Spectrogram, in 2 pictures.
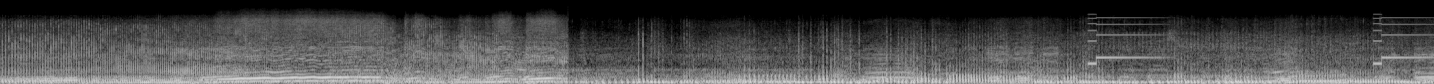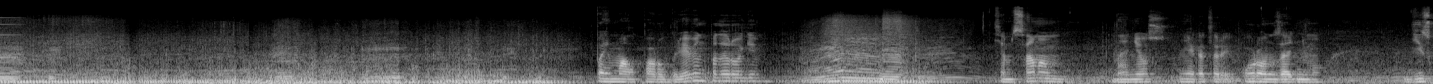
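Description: A two-stroke enduro bike revs up and down as it rides a dirt trail.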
